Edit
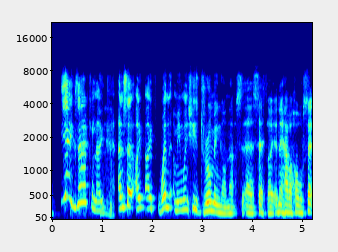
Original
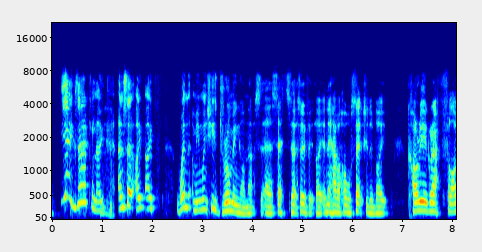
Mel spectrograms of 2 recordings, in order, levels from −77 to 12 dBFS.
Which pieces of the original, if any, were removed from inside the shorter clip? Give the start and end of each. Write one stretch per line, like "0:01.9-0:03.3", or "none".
0:02.1-0:02.5
0:04.7-0:05.3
